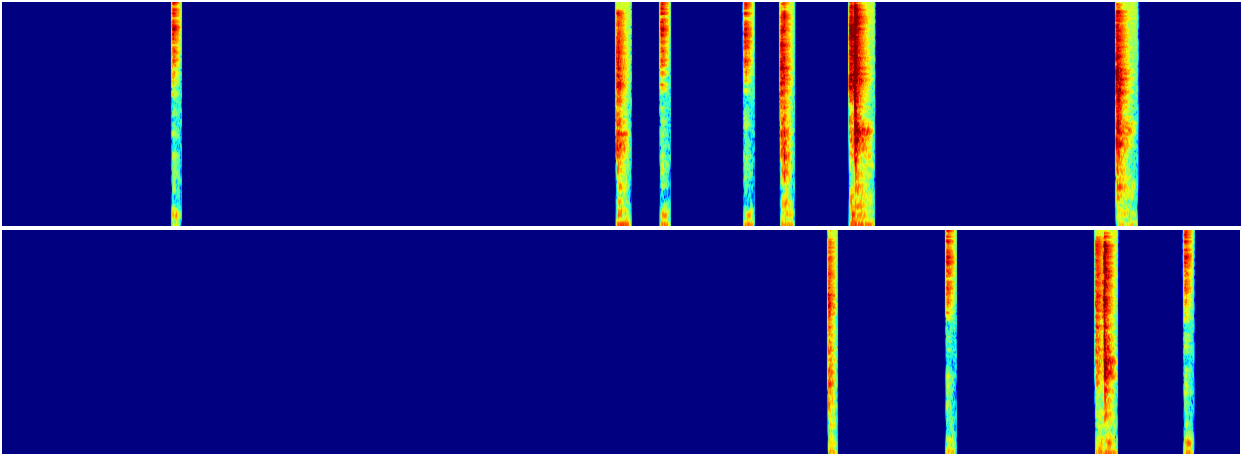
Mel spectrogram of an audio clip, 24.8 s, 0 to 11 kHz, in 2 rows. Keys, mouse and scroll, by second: 1.6 click, 2.4 middle click, 3.4-3.8 scroll down 1, 3.9 middle click, 4.8 scroll up 1, 5.0 middle click, 5.6 scroll down 1, 6.4 click, 7.3 shift+click, 7.8 middle click, 10.4 middle click, 11.4 click, 12.0 middle click, 12.9-13.3 scroll down 1, 13.4 middle click, 15.3 shift+middle click, 15.7 middle click, 15.8 middle click, 17.0 shift+middle click, 17.4 middle click, 17.5 middle click, 17.8 scroll down 1, 18.0 middle click, 19.8 scroll up 1, 20.4 shift+middle click, 20.6 middle click, 20.6 middle click, 21.0 scroll up 1, 21.7 click, 22.1 shift+click, 22.6-22.9 scroll down 1, 24.1 click, 24.5 middle click.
